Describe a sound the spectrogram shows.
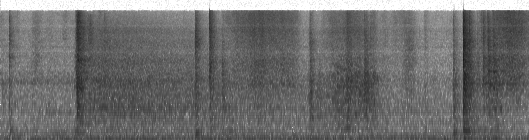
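A metal baking tray clanks against an oven rack.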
